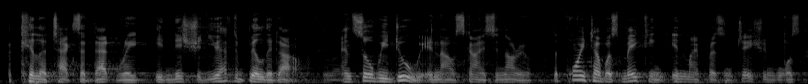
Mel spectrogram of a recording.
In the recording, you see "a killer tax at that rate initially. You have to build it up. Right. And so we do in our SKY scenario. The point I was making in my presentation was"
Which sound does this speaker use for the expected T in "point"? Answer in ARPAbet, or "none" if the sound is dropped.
T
